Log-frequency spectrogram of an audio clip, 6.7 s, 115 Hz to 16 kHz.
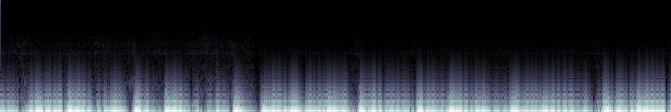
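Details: Person's own heartbeat recorded with a binaural microphone, with admittedly poor sound quality: soft, low, muffled thumps under a steady hum, roughly 90 a minute; normal heart sounds.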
